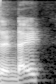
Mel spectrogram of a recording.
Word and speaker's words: indict: Indict or indict, the pronunciation is indict.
